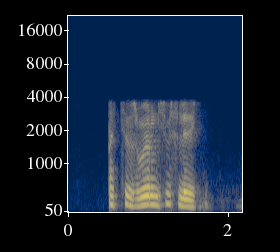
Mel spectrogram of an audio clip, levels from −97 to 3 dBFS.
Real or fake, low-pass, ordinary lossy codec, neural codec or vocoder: fake; 3.6 kHz; Opus, 24 kbps; autoencoder, 22.05 kHz, a latent of 192 numbers a frame, VITS, trained on one speaker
